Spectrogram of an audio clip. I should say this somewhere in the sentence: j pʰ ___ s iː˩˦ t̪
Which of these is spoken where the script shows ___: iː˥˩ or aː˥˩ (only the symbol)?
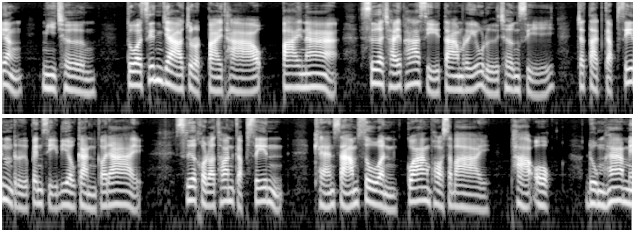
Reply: aː˥˩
